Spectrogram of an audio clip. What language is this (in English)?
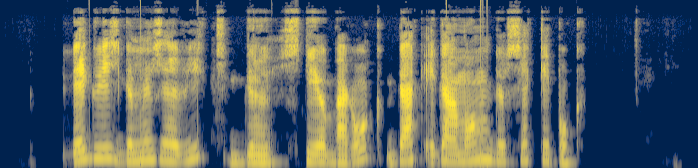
French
